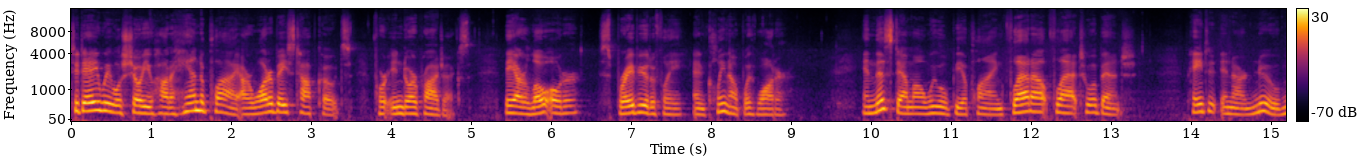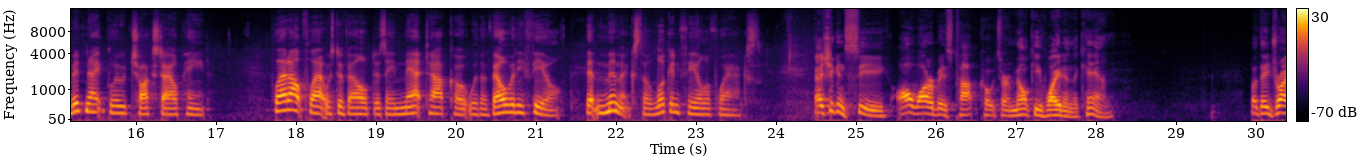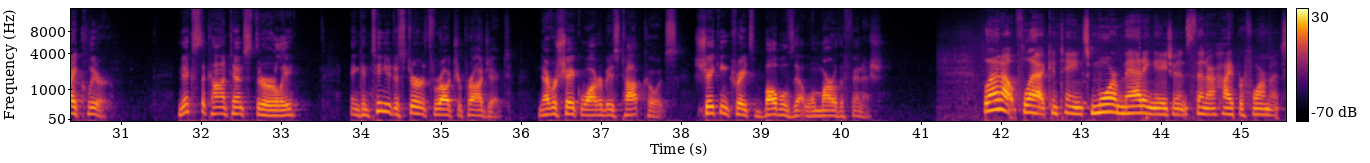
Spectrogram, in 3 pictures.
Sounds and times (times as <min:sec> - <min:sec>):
Speech: 0:00.0 - 0:09.0, 0:09.9 - 0:13.3, 0:14.0 - 0:17.0, 0:17.7 - 0:23.8, 0:24.5 - 0:28.3, 0:30.0 - 0:31.0, 0:31.7 - 0:33.3, 0:33.9 - 0:40.6, 0:41.8 - 0:45.5.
